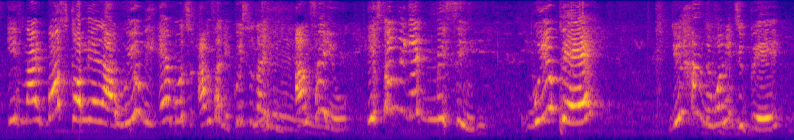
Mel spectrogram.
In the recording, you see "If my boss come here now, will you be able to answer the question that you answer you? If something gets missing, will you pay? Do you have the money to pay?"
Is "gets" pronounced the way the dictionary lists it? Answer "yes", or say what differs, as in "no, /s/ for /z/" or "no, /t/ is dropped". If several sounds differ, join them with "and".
no, /s/ is dropped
